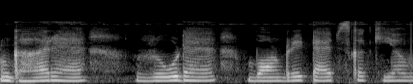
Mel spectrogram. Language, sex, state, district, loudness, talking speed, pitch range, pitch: Hindi, female, Haryana, Charkhi Dadri, -20 LUFS, 115 wpm, 170-180 Hz, 175 Hz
